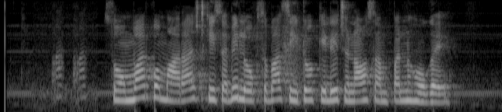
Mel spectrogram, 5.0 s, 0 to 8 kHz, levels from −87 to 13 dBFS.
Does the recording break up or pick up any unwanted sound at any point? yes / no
yes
